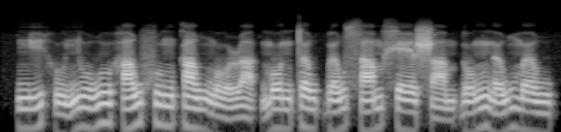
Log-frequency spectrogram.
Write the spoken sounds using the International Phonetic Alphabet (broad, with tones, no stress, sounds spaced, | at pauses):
ɲ i˧˥ h u˨˩ ɲ u˧ w u˧ h a˧˥ w x u˧ ŋ k a˧ w ŋ o˨˩ ɹ a˨˩ t̚ m o˧ n t̪ ə˧ w ɓ ə˧˥ w s a˧˥ m x e˧ ʂ a˨˩ m ɗ o˧˥ ŋ n ə˧˥ w m ə˧ w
